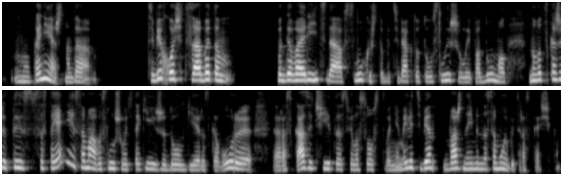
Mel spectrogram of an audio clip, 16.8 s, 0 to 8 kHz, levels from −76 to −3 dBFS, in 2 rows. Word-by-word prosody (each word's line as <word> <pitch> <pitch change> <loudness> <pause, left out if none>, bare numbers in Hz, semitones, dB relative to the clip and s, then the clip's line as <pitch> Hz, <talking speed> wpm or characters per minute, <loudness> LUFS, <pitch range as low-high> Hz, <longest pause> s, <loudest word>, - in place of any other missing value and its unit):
Ну, 175 +1 -6
конечно, 225 -5 +3
да. 170 +7 -3 0.8
Тебе 225 +7 +3
хочется 255 -3 +5
об 225 +2 +6
этом 225 -5 +3 0.6
поговорить, 225 +2 +5
да, 180 -5 +3
вслух, 210 +6 -3
и - - -2
чтобы 195 - -12
тебя 185 0 -4
кто-то 175 -1 -10
услышал 180 -1 -4
и 160 - -6
подумал. 165 0 -3 0.3
Ну, 215 +2 +1
вот 230 0 +1
скажи, 245 +1 +1
ты 235 0 +1
с 215 - -10
в - - -17
состоянии 255 - -2
сама 235 -5 +2
выслушивать 195 -2 -4
такие 190 +1 -4
же 175 -1 -5
долгие 165 -1 -4
разговоры, 185 +5 0 0.3
э, - - -6
рассказы 220 0 +1
чьи-то 205 -3 -4
с 180 - -14
философствованием, 175 -1 -8
или 235 +4 +2
тебе 230 +1 +1
важно 210 +1 0
именно 195 -1 -3
самой 205 0 -1
быть - - -10
рассказчиком? - - -14
210 Hz, 150 wpm, -22 LUFS, 180-230 Hz, 0.8 s, об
